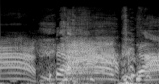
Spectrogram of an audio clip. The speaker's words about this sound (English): Lights out the matches and sets JR on fire. And JR is engulfed. And Austin says, fuck you. Jim Ross is on fire. Fuck you, Kane. I bet you won't do it again. You won't get on fire. You sick son of a bitch. JR is screaming.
